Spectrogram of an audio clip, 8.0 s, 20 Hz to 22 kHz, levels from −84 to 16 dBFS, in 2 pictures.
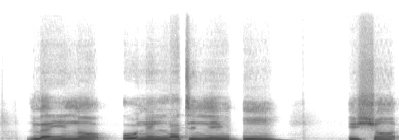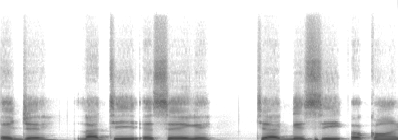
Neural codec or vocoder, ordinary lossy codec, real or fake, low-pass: autoencoder, 48 kHz, 32 numbers a frame, DAC-VAE, trained on Japanese speech; none; fake; 19.8 kHz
